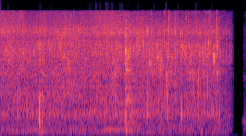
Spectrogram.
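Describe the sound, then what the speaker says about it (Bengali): Capsicum sizzles and fries in a hot pan while being stirred for home-style fried rice, a loud continuous crackling hiss with occasional scraping knocks from the stirring, cutting off abruptly near the end. "এখন আমি ক্যাপসিকামটা দিয়ে দিচ্ছি। ক্যাপসিকামটা হালকা নাড়াচাড়া করে নেব।"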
